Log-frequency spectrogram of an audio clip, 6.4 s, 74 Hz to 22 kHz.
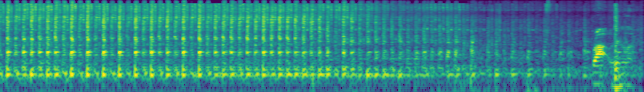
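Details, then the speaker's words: Peugeot Expert 2.0 HDi diesel idling with a steady, sharp knock about three times a second, fading toward the end; the knock goes away and runs smooth and quiet when revved, returning as revs drop. "that and then when I rev it goes away it's like smooth and quiet and then when it goes back down to clutch changes"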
